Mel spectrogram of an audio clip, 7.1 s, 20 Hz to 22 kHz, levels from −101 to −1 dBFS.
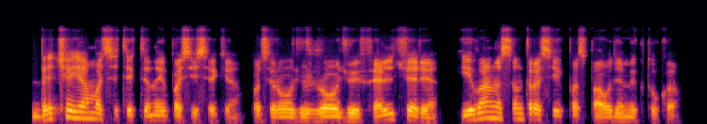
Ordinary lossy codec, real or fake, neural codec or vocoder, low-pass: Opus, 24 kbps; real; none; 7.2 kHz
